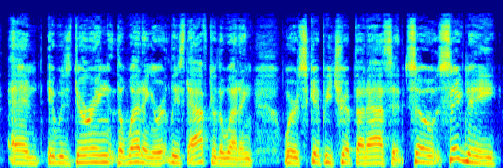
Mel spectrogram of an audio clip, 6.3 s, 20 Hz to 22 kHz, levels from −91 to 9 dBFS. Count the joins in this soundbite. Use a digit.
1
